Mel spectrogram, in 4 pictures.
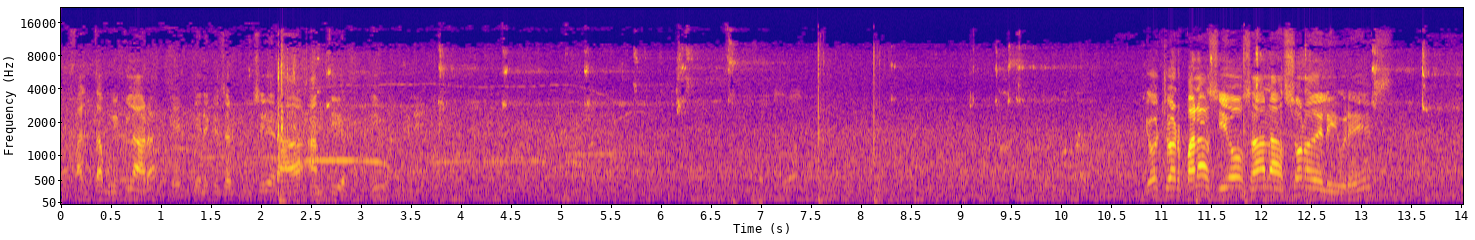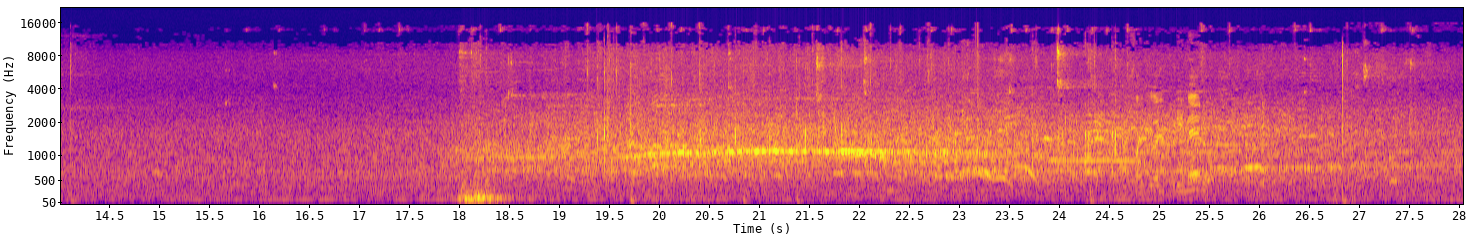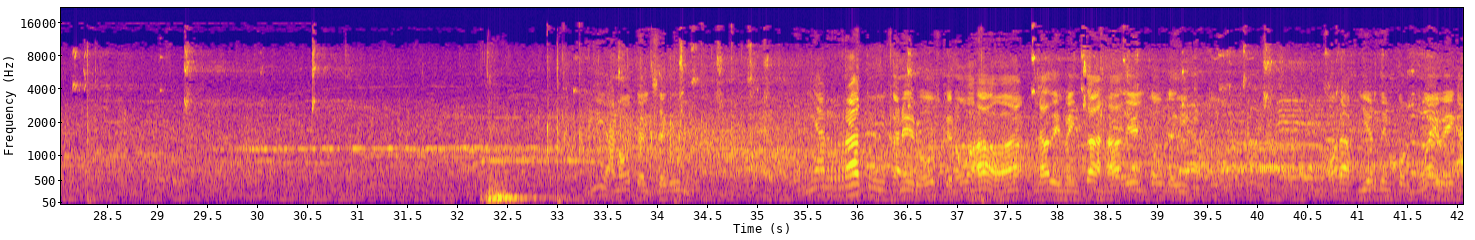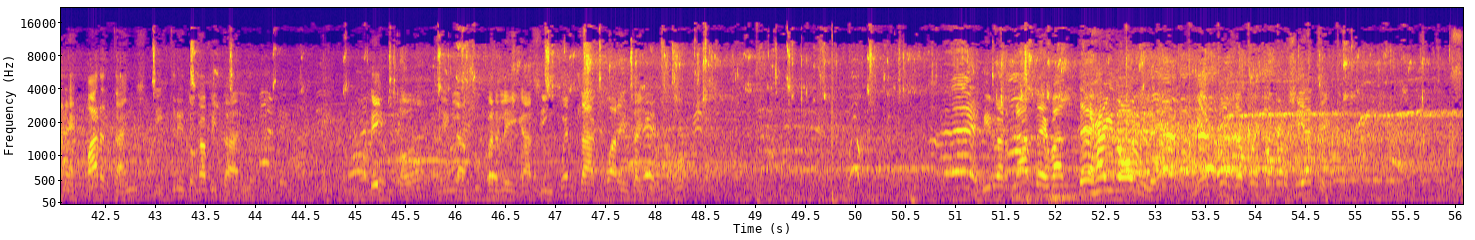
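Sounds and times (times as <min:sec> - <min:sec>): basketball thumping: 0:18.0 - 0:18.6.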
